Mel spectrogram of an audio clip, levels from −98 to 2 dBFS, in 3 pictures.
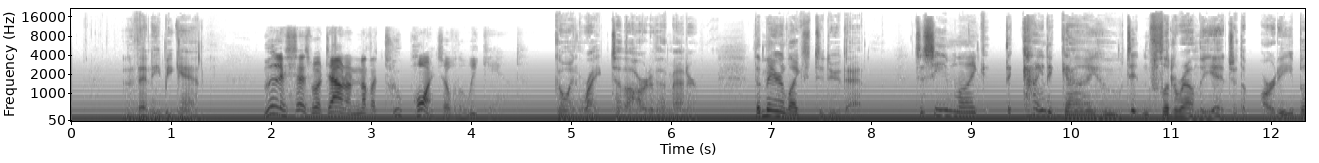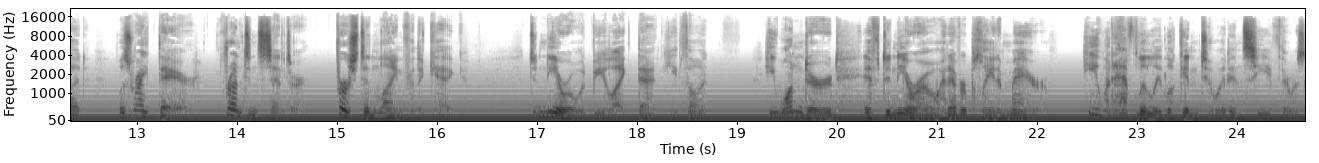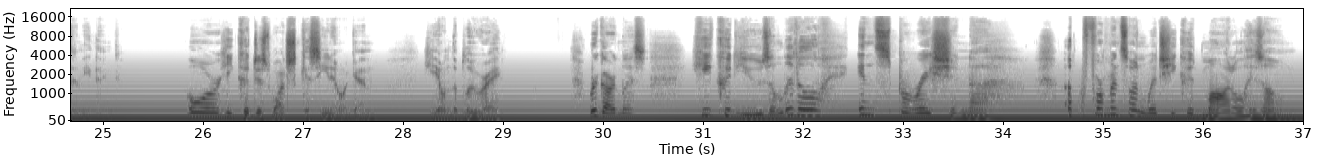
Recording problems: electrical hum; loud; throughout; 50 Hz, 7 dB below the speech

